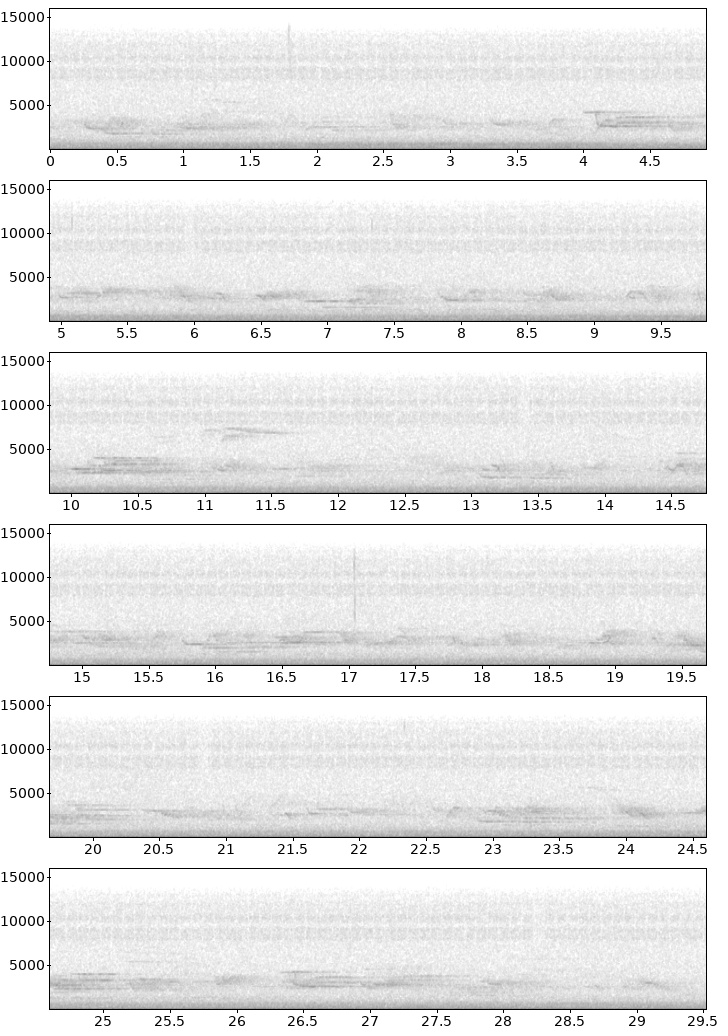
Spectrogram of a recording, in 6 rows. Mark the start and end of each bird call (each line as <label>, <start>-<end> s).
Scarlet Tanager (Piranga olivacea), 0.0-0.7 s
American Robin (Turdus migratorius), 0.0-29.5 s
Wood Thrush (Hylocichla mustelina), 0.0-29.5 s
